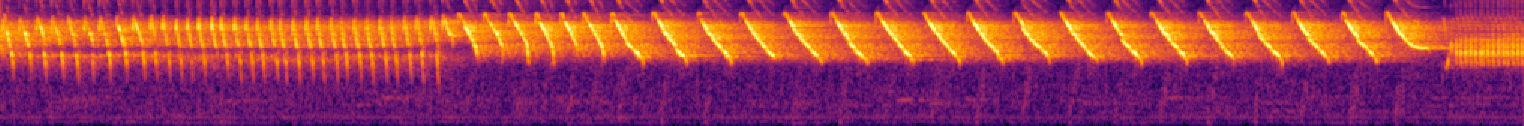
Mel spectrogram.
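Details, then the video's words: Local canary in full song, meant as a lure to set other birds singing: a rapid fine trill around two seconds, then a run of loud repeated downslurred whistles about every third of a second, ending in a lower buzzy note. "KENARI LOKAL GACOR TOTAL, SEMUA IKUTAN BUNYI..PANCINGAN AMPUH BIKIN CEPAT GACOR"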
